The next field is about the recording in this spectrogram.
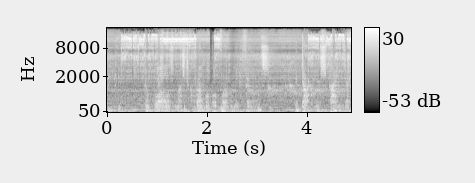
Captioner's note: static drowns out talking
